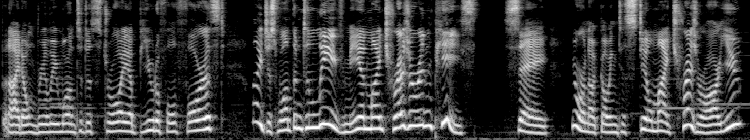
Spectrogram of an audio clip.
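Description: A woman voicing a huge, grumpy and lonely male dragon, speaking slowly and gruffly. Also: mid-range voice, expressive, lightly acted. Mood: sad.

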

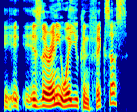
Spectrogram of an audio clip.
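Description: A man's voice: fairly high pitch, expressive, fairly quick, no room sound, clean studio sound, voice pushed up. A man voicing an eager boy turned into a dragon, talking earnestly and a bit hesitantly.

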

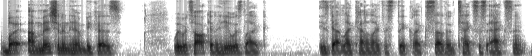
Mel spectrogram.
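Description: A man's voice: rumbling low, steady tone, moderate pace, warm tone. A man, a musician being interviewed, talking things through loosely and reflectively in casual chat. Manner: reflective, loose, says "you know" often. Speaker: guest musician.

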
